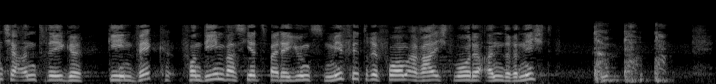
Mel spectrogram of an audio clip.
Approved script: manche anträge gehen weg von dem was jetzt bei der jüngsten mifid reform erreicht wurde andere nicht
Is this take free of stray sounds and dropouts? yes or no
no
